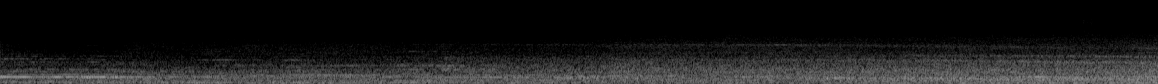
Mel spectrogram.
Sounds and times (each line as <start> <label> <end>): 0.0 music 6.0
0.0 train 11.5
